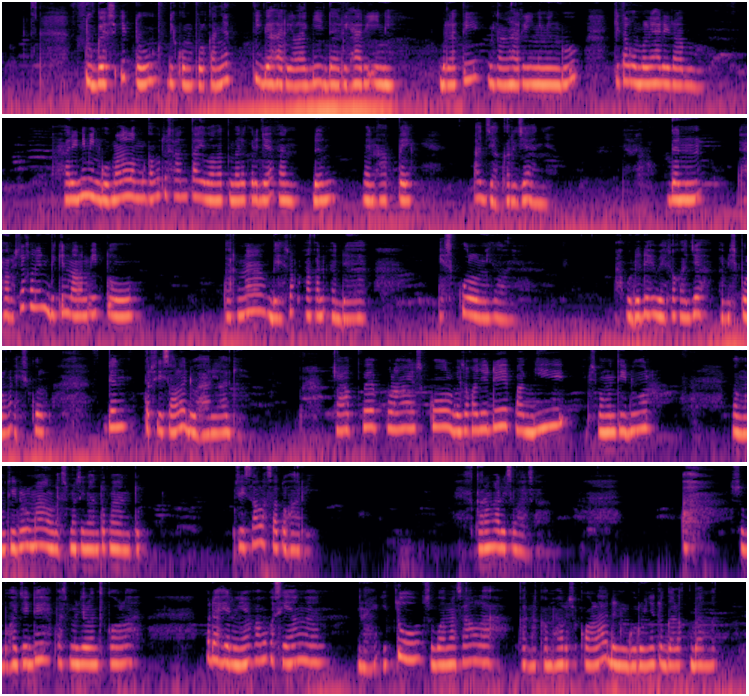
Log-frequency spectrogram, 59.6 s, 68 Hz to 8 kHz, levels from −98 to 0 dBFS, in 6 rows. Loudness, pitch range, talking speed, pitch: -32 LUFS, 225-260 Hz, 110 wpm, 245 Hz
